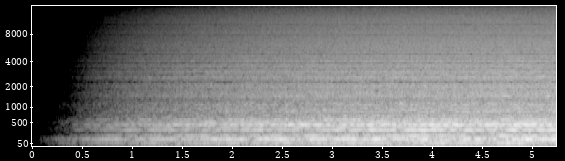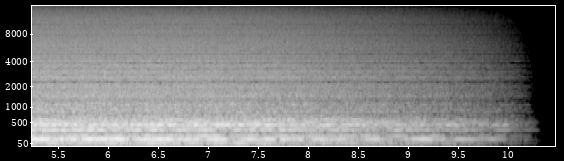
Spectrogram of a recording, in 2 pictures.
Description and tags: Industry Buzz
Noisy crunchy industrial pad sound.
bass, edison, pad, single-hit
